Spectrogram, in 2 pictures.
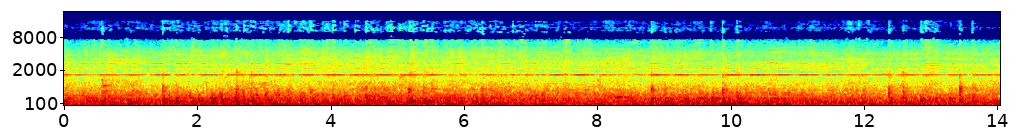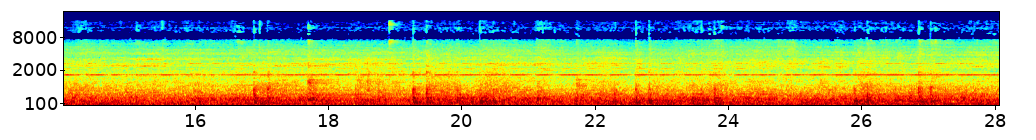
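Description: Freight train's autorack cars rolling slowly past: a steady low rumble of wheels on rail with a few light clunks, and a thin steady high-pitched whine over it.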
